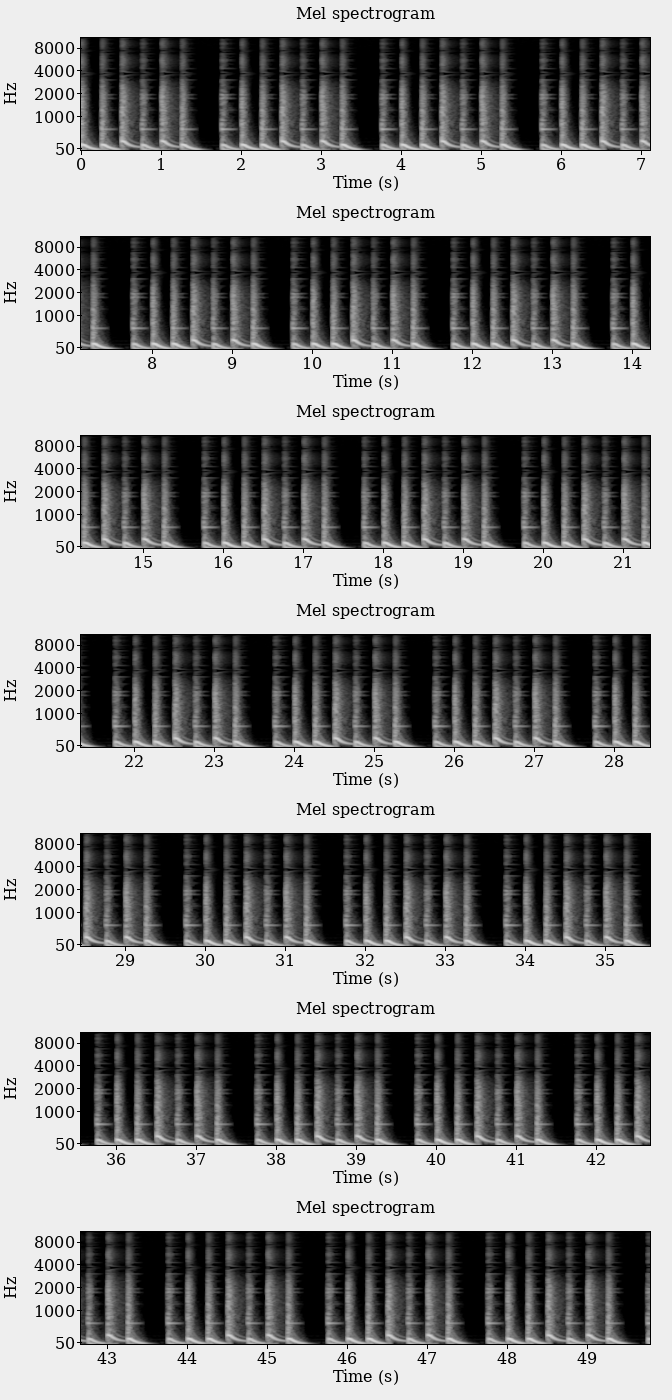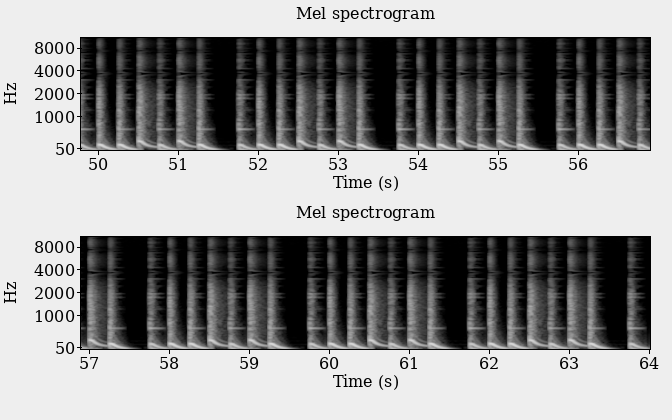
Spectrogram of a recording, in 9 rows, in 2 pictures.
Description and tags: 8 bit game loop 007 only drums long 120 bpm
120, 8, 8-bit, 8bit, 8bitmusic, 8-bits, bass, beat, bit, bpm, drum, electro, electronic, free, game, gameboy, gameloop, gamemusic, josepres, loop, loops, mario, music, nintendo, sega, synth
